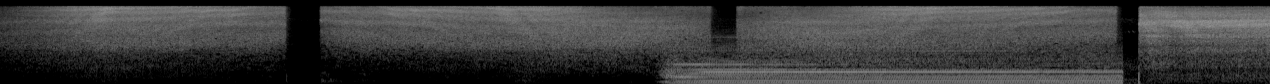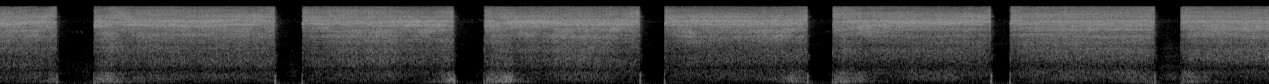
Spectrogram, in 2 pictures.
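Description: Compressed air hissing through a 3M Accuspray paint sprayer, long loud steady bursts with a brief tonal section partway through, then a string of short sprays separated by quick pauses, close to the gun with no talk.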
